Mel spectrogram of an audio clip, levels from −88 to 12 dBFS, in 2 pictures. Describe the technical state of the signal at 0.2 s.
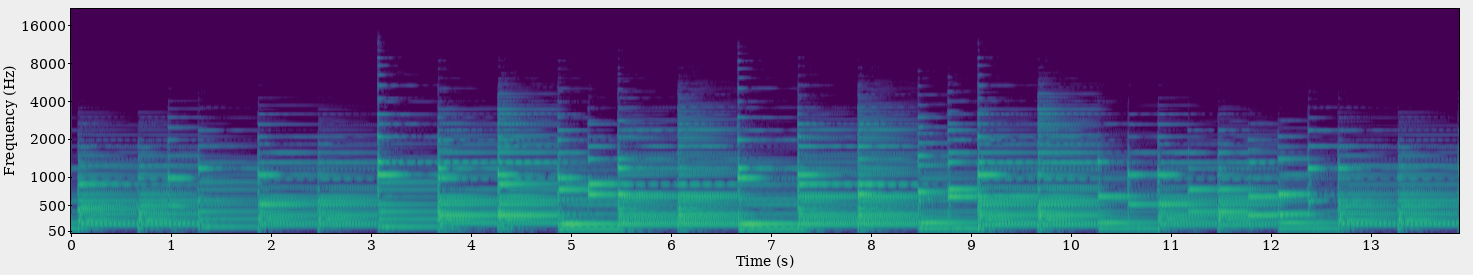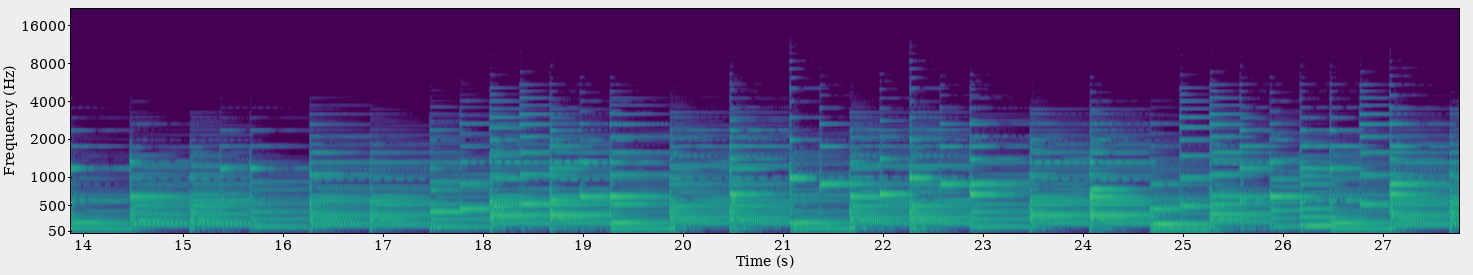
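At 0.2 s the signal is intact, with no audible fault at that moment.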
